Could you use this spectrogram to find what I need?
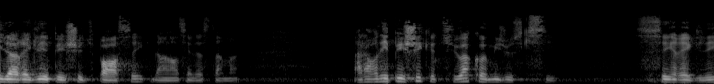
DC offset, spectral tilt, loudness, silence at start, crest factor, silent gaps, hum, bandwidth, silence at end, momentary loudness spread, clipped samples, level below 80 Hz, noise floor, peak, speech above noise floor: under 0.1%; -4 dB/octave; -34 LUFS; 0 s; 22 dB; none; none; 10.5 kHz; 0 s; 18 LU; under 0.1%; -78 dBFS; -67 dBFS; -14 dBFS; 33 dB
